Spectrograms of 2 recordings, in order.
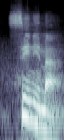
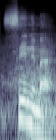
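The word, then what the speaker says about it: cinema: سينما، سينما، سي آي وبعدين الإن حرف ساكن.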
